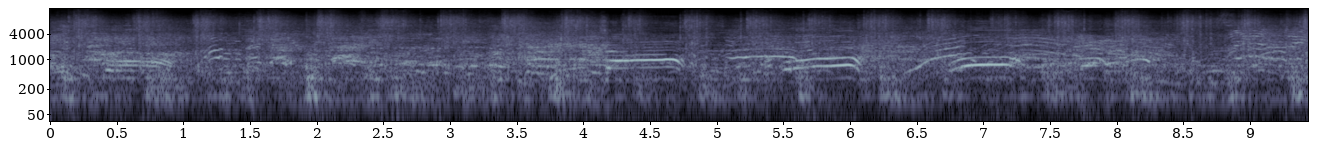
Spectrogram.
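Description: A group of young women chant and call out loudly outdoors.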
